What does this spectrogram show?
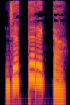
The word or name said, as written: ಜತ್ತರಟ್ಟ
